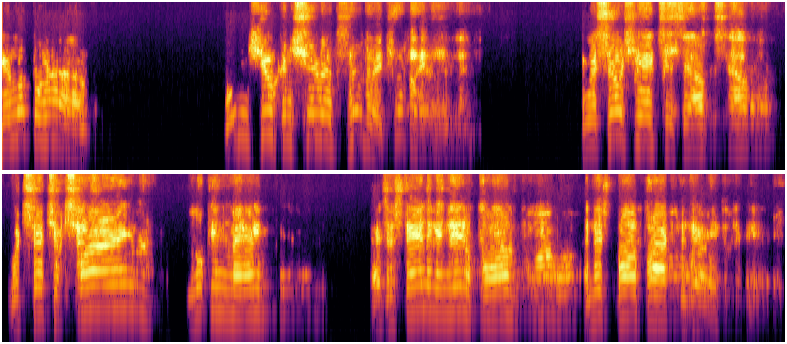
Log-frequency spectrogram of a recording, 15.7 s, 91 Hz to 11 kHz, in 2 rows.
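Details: Dysarthria in an adult man with ALS (amyotrophic lateral sclerosis), diagnosed February 2024 after earlier diagnoses of Parkinsonism, Parkinson's disease, spastic paraplegia and primary lateral sclerosis; he reports his ability to walk and speak is failing.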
